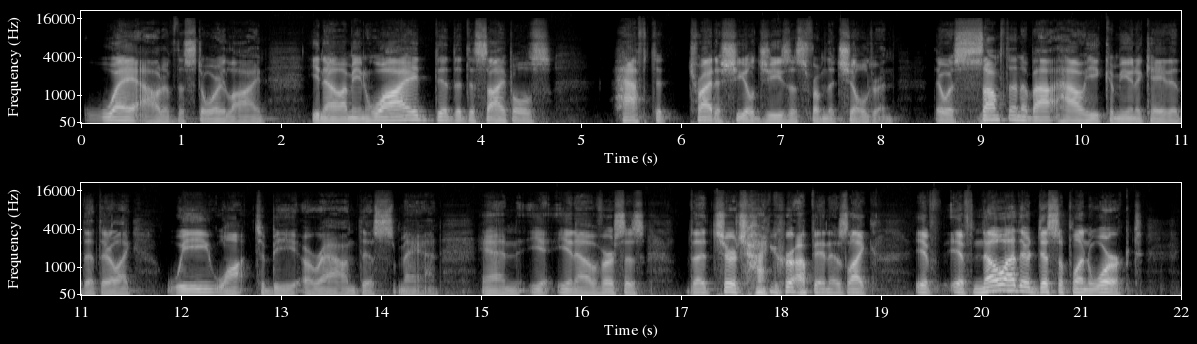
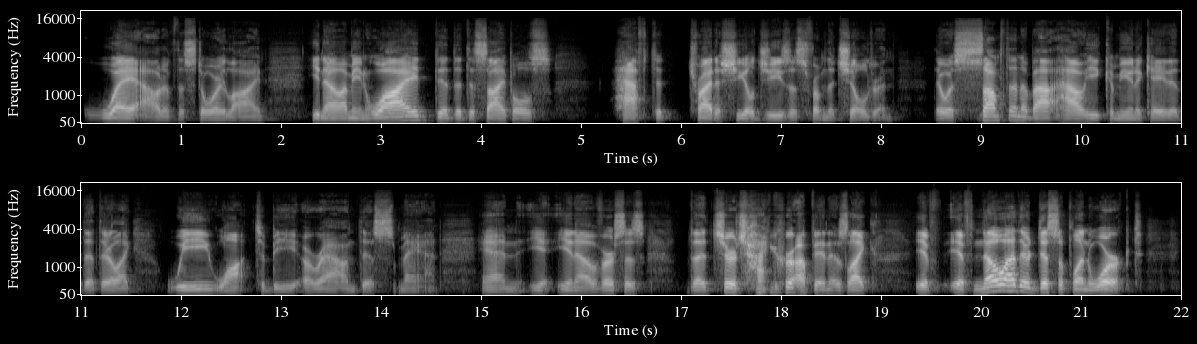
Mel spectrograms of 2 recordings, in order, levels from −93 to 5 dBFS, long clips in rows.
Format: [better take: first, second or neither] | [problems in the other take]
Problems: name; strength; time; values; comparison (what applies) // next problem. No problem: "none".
first | thin; somewhat; fading below 300 Hz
